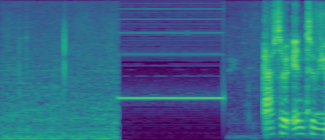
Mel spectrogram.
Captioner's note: beep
